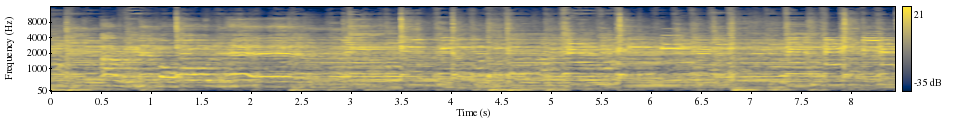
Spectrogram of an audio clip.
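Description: Live band music: electric guitar and strummed acoustic guitar over a steady drum beat, with a man singing.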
